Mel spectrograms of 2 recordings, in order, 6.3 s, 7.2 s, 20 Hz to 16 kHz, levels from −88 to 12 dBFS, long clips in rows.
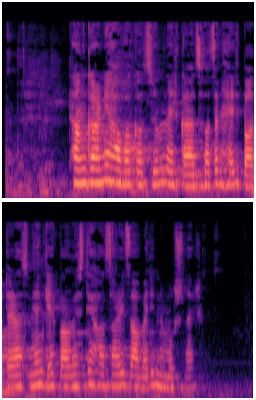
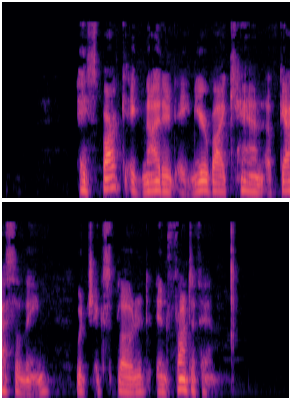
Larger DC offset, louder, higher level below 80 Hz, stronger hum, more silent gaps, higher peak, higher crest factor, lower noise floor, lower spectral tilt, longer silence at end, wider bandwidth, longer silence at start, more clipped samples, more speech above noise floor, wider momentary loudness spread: neither; first, -18 LUFS vs -25 LUFS; first, -50 dBFS vs -62 dBFS; neither; neither; first, 0 dBFS vs -4 dBFS; second, 18 dB vs 24 dB; second, -55 dBFS vs -80 dBFS; about the same, -5 dB/octave vs -5 dB/octave; about the same, 0.7 s vs 0.7 s; about the same, 11.5 kHz vs 11.5 kHz; second, 0.05 s vs 0.95 s; neither; second, 37 dB vs 55 dB; first, 18 LU vs 13 LU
